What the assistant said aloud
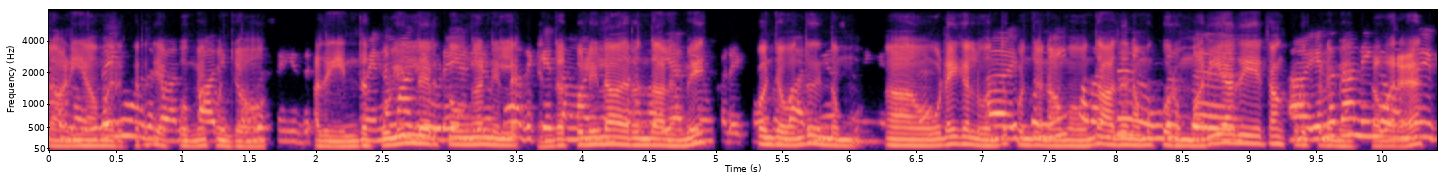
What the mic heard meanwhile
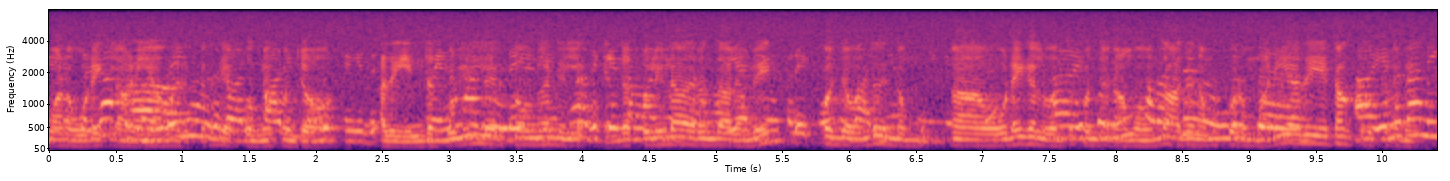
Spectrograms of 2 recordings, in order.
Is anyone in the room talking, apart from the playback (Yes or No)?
Yes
